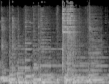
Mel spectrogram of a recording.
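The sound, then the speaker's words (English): An iced teaspoon clinking against a glass while stirring iced lavender lemonade made with syrup and lemon juice, giving bright, rapid, repeated metallic clinks at steady loudness, with a sharper strike partway through and no talk. “right before you serve it, take your iced teaspoon, stir it up”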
